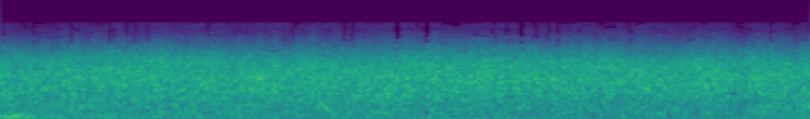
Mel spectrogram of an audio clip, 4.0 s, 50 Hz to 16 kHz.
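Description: Studio audience applauding, a steady wash of clapping after a comedy punchline on a 1941 radio broadcast recording.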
